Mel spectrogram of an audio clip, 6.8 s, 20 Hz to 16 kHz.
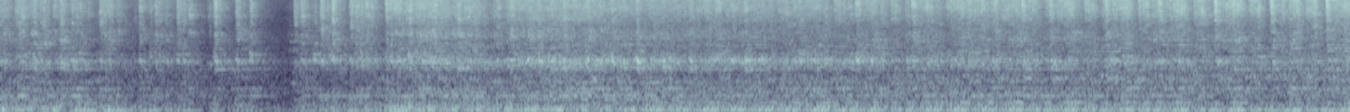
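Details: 1972 Mustang Mach 1, freshly rebuilt 351 Cleveland Cobra Jet V8 with Wolverine Blue Racer cam (510/536 lift, 290 duration), not yet warm; deep loping choppy idle then brief clean rise in revs; normal lumpy cam idle.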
